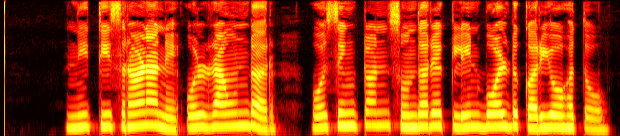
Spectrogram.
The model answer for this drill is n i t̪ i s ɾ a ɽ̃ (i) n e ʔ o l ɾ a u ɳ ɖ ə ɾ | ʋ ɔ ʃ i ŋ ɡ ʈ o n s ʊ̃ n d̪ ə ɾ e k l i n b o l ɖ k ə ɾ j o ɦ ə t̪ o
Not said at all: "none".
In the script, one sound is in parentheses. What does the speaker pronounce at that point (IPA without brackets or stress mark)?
a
